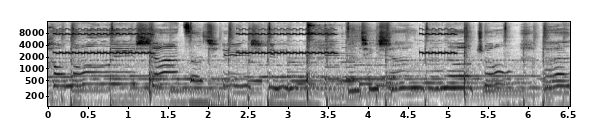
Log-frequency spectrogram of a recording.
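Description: Mobile phone ringing with an incoming call: a fast-pulsing high beep in repeated bursts, over melodic music.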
